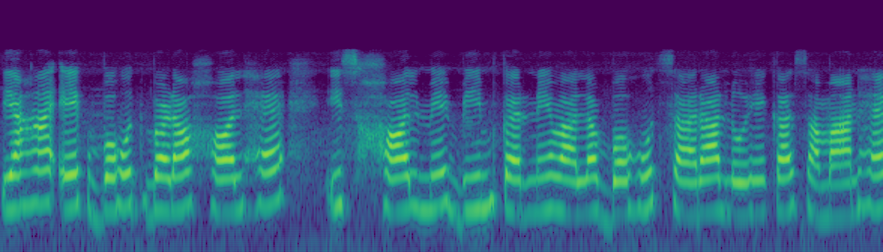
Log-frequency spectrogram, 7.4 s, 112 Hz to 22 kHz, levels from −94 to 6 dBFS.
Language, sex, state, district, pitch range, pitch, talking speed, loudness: Hindi, female, Jharkhand, Palamu, 260-290 Hz, 270 Hz, 145 wpm, -16 LUFS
